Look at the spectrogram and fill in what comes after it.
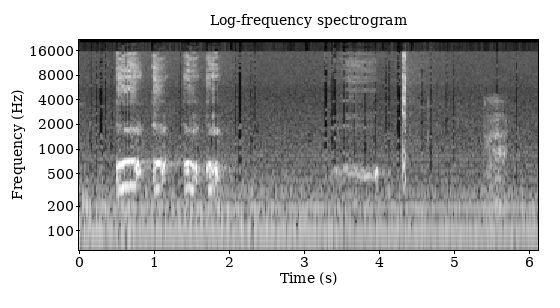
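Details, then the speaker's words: A child with laryngitis gives four quick, harsh, barking coughs, then a softer cough: barking cough of croup. "Continuemos con una tos perruna por laringitis en un niño."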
